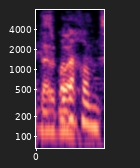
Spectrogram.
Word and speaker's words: Spotahome: El creador de Spota Home, ¿se dice así? – Sí, tal cual, Spota Home, sí.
